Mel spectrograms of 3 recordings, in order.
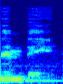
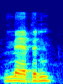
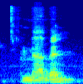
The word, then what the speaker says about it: Mebane: elements high school and membane bubane is that how you say it my Bane it's um Mebane Mebane been to a lot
